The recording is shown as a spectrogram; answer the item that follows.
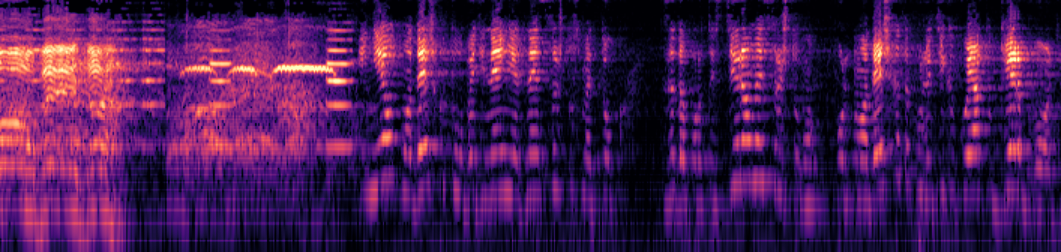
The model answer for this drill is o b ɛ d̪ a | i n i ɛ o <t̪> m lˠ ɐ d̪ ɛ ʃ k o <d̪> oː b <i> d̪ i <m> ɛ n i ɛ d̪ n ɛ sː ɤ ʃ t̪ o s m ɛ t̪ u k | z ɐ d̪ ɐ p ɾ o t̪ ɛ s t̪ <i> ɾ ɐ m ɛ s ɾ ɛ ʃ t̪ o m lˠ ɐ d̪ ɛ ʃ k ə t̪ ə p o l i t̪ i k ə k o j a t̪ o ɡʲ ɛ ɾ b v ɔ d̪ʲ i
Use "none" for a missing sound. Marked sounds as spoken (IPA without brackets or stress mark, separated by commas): t̪, t̪, ɛ, n, i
